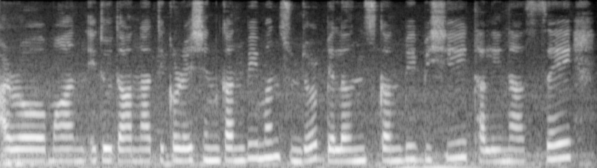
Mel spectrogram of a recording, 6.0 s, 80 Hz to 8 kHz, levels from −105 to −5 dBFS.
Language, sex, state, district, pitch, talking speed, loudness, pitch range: Nagamese, female, Nagaland, Kohima, 205 Hz, 150 wpm, -15 LUFS, 200-215 Hz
